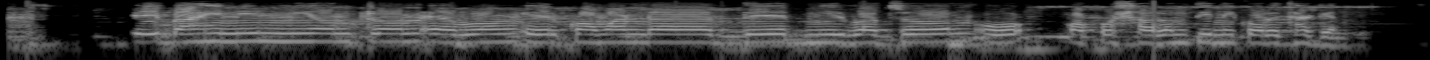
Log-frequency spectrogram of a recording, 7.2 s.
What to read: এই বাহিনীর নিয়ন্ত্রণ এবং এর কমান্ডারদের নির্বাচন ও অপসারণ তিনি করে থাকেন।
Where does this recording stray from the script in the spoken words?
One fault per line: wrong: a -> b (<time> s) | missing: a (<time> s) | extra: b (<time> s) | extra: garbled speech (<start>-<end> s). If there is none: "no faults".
no faults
